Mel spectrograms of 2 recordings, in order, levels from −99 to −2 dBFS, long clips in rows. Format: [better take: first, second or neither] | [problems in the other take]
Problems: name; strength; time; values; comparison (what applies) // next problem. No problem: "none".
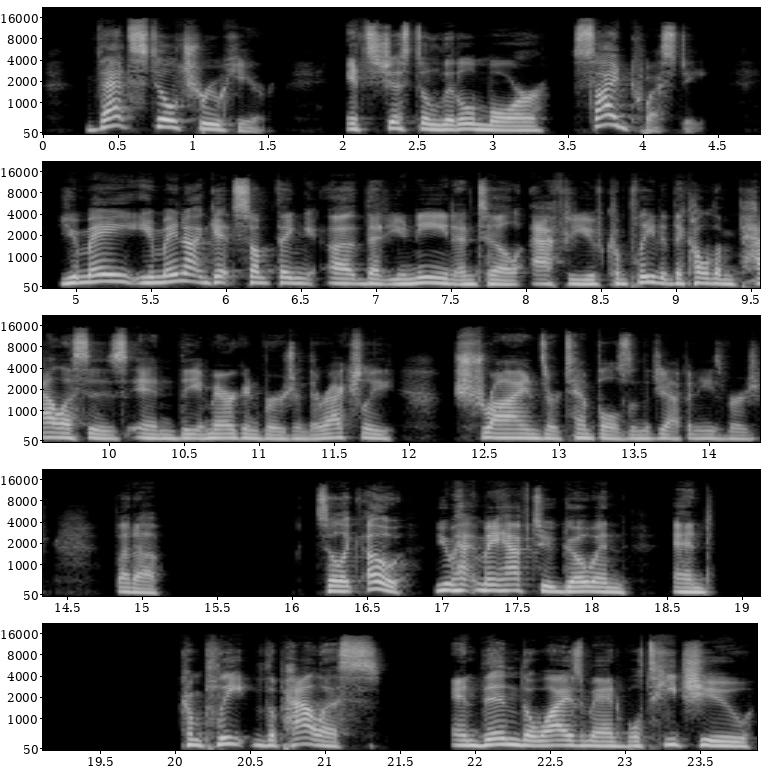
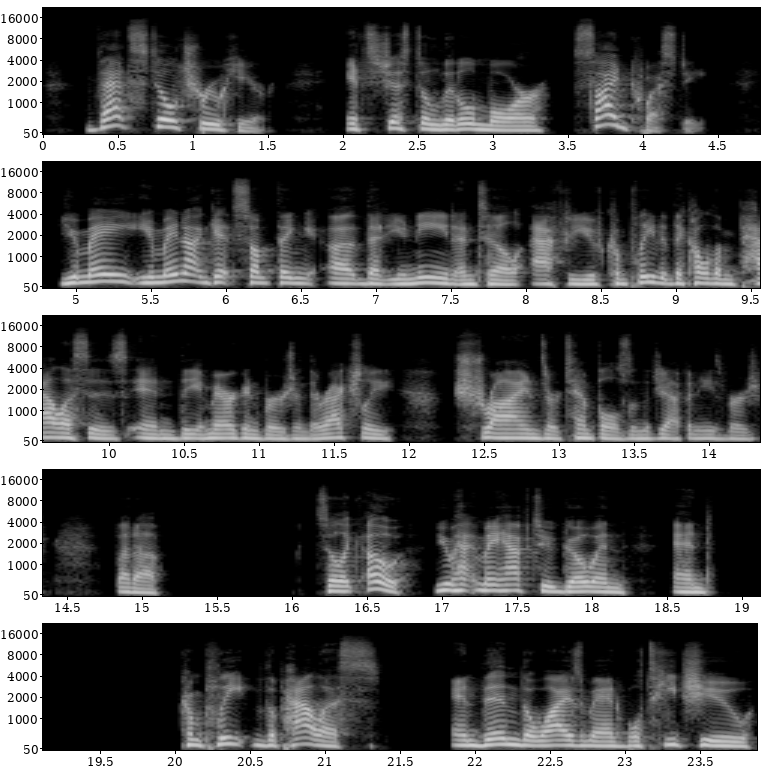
first | muffled; very; fading above 3.5 kHz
